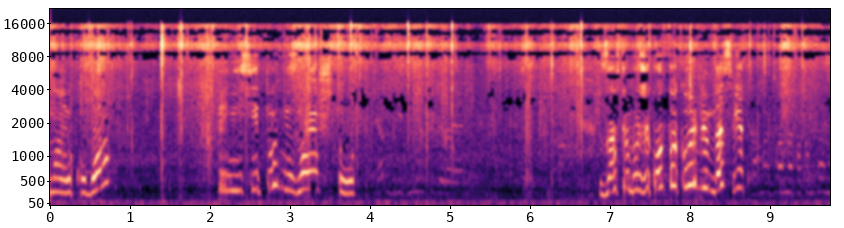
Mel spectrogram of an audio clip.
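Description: An elderly woman talks with animation nearby.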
